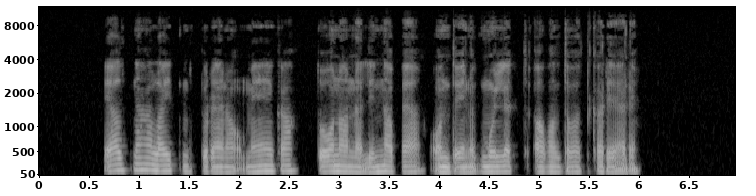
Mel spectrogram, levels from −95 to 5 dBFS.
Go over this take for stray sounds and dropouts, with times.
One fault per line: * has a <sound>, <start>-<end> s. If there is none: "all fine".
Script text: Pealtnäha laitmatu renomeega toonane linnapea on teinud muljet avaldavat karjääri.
all fine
